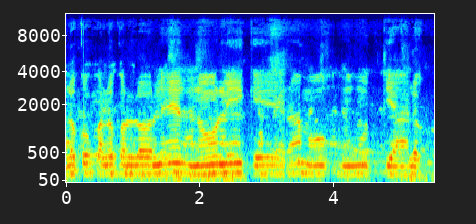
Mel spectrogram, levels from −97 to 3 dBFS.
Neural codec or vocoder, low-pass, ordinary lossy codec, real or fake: none; 10.8 kHz; Opus, 32 kbps; real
